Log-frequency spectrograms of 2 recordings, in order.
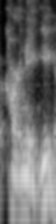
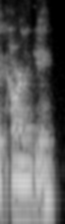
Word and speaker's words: Carnegie: is D I mean Andrew carnegi I'm going to pronounce it the way they did back then some of them say Carnegie you know if people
